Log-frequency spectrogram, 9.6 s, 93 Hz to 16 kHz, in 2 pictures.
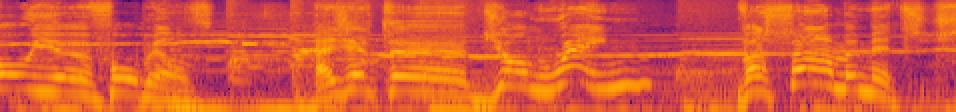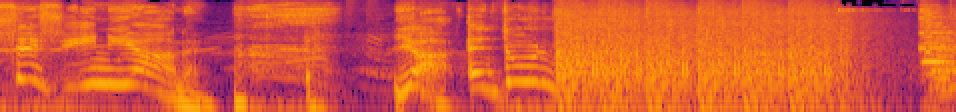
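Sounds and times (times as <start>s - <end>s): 
speech: 0.0s - 8.1s
laughter: 5.7s - 6.8s
rapid gunfire sound effect: 7.5s - 9.4s.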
